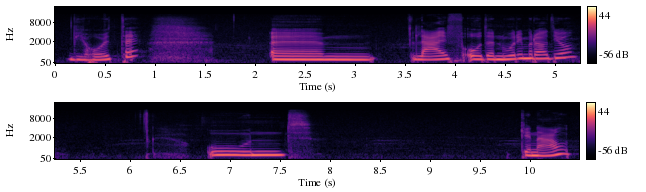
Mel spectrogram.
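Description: A woman hosts a live radio culture show from a studio. She talks at an unhurried pace in a mellow voice and fills her pauses with hesitations. The sound is close and dry. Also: mid-range voice, dry recording. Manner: relaxed, hesitant with many fillers.

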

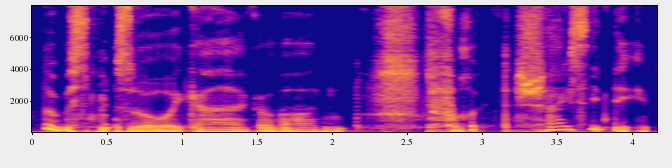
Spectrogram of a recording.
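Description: Alice, a fed-up young woman, as a male storyteller puts her on, pitched up above his deep, gravelly narration. She speaks loudly and agitatedly, with a husky edge. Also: very animated, measured pace, in a whisper, exaggerated voice. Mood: dismissive. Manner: raised, agitated, loud.

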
